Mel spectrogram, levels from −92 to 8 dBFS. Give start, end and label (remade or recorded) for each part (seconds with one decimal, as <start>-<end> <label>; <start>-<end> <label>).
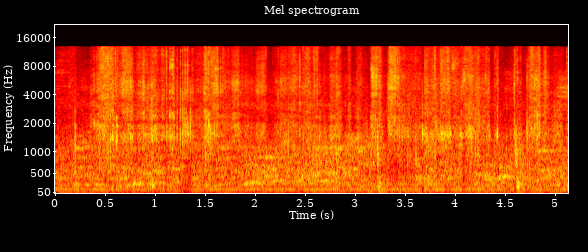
0.0-1.3 recorded; 1.3-3.0 remade; 3.0-5.1 recorded

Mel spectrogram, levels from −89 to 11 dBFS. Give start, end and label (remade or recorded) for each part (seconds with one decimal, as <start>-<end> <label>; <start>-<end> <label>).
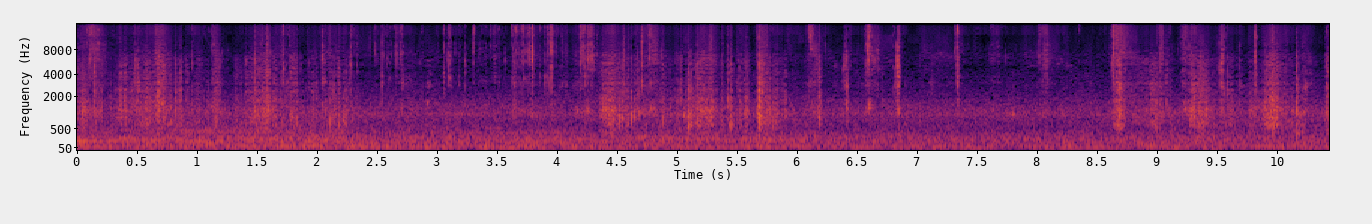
0.0-0.4 recorded; 0.4-3.0 remade; 3.0-4.4 recorded; 4.4-5.1 remade; 5.1-10.4 recorded

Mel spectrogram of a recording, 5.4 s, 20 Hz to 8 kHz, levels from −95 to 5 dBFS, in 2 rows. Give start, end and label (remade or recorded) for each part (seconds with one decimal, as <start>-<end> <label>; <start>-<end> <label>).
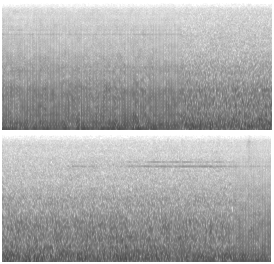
0.0-1.8 remade; 1.8-5.0 recorded; 5.0-5.4 remade

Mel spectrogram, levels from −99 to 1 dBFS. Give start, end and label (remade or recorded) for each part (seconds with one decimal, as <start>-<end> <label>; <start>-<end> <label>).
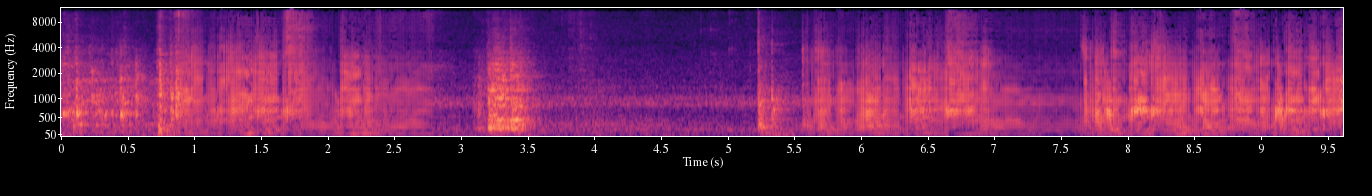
0.0-0.9 recorded; 0.9-2.8 remade; 2.8-5.6 recorded; 5.6-9.6 remade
